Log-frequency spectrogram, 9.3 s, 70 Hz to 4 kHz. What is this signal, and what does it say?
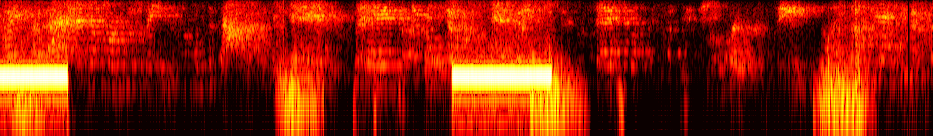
Ringback tone (Europe, 425 Hz), with speech.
